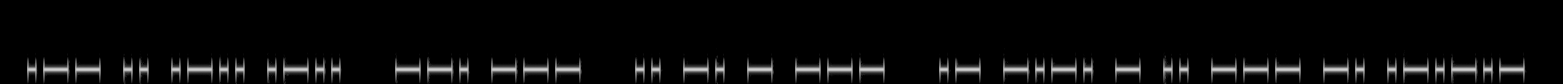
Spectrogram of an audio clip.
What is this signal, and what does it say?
Morse code, heard as a keyed tone, about 15 wpm, 700 Hz. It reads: WILL GO INTO ACTION.
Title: Sentences from Top 1000 Words - Review Part 4 - 15wpm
